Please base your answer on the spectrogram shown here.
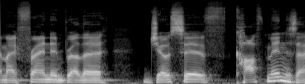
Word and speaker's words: Kauffman: Today, I'm excited to be joined by my friend and brother, Jospeh Kauffman.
